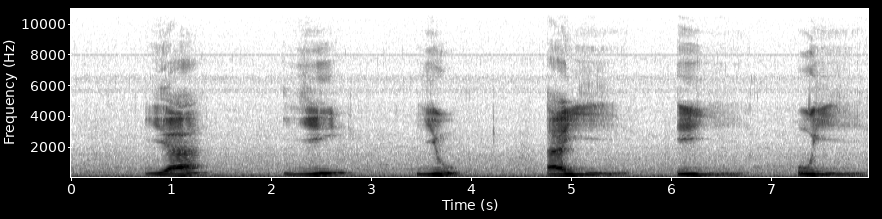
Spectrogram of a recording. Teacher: ya keluar dari ee lidah bagian tengah bertemu dengan langit-langit yang ada di atasnya ya yang saya maksud bertemu ini bukan menempel ya yang saya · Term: huruf ya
